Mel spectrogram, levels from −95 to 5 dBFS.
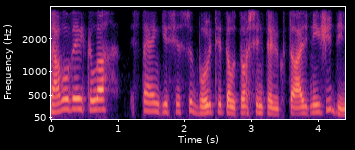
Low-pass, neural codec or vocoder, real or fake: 3.6 kHz; codec, 16 kHz in and 24 kHz out, 0.6 kbps, FocalCodec, streaming, 2048 codes; fake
